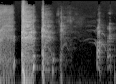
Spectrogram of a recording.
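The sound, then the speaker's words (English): A loud run of harsh coughs from a man, four in quick succession, followed after a short pause by a couple of softer, smaller coughs. “He does cough.”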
